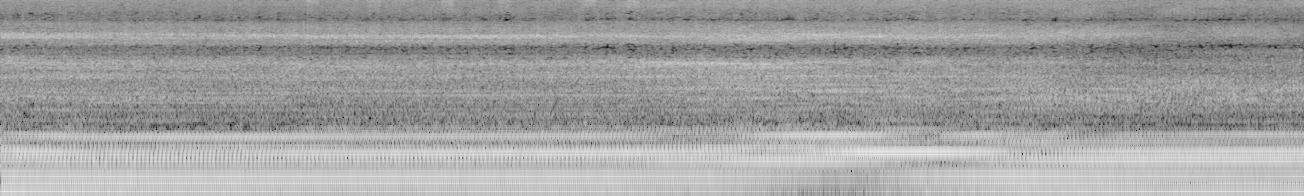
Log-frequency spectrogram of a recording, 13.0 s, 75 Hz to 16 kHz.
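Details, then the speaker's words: Blown big-block V8 in a 1968 Barracuda on its first start, temperature about 170 and headers glowing red. Deep, lumpy, loping idle with a brief rev blip; the engine is dropping cylinders because the head gaskets are fried. "Oh yeah, look at that. Yep. Head gaskets, they're fried."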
